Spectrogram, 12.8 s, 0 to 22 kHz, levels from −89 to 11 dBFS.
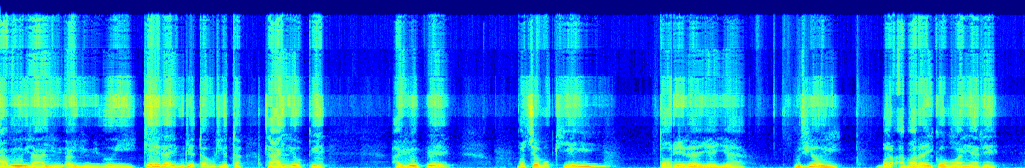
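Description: Hard clipping runs throughout the speech: peaks driven about 8 dB past the limit are sliced flat on about 0.7 percent of samples, adding crackly harmonics to loud syllables.

Opus compression, also throughout, is the likely cause of the grainy, rough texture. The CELT music mode is noise-filling starved bands, which fits a low bitrate near 16 kbps, though bandwidth still reaches 20.1 kHz.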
